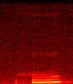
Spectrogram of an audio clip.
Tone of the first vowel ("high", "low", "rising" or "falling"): rising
